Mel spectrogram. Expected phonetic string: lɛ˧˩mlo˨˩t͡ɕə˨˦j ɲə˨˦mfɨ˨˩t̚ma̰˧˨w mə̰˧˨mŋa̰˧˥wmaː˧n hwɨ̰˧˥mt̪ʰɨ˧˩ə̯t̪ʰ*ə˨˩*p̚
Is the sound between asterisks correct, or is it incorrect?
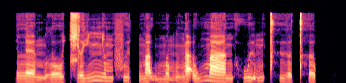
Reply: correct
